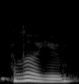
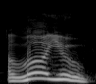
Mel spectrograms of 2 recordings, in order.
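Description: First: It is said quietly. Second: It is said loudly.

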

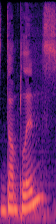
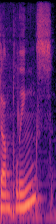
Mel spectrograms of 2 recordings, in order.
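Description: First: The ending is a clipped 'in' sound. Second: The ending is a full 'ing' sound. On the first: The speaker calls it right. "With an N apostrophe" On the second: The speaker calls it wrong. "it's not dumplings"

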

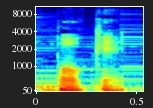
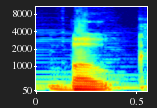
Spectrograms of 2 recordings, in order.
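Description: First: It ends with ke as in kettle. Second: It is one syllable rhyming with poke. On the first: The speaker calls it right. "put the bo and the ke together to make bokeh" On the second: The speaker calls it wrong. "It's not boke that rhymes with poke"

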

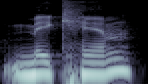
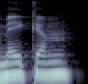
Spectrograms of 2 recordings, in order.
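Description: First: The h in him is clearly pronounced. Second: The h in him is dropped entirely.

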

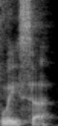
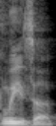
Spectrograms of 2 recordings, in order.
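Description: First: The middle consonant is a hissing S sound. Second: The middle consonant is a buzzing Z sound. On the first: This matches how the name is spelled. The speaker calls it right. "it's Lisa because it's with an S" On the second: This is how it is said in the film. The speaker calls it wrong. "I think James Stewart says Lisa"

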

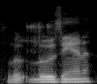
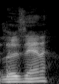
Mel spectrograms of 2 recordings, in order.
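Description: First: It is said in a plain, neutral accent. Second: It is said with a Southern twang. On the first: "Did I say that right?" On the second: "A little more twang on there"

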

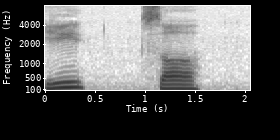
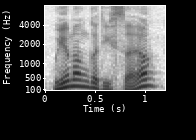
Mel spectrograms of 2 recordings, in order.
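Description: First: The phrase is said at a slow pace. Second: The phrase is said at a fast pace. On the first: "A little slower" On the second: "So a little faster"

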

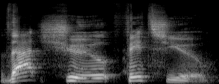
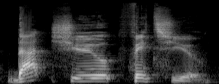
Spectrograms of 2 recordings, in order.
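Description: The two takes are said the same way.

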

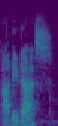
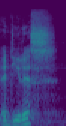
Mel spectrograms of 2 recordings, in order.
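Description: First: It is pronounced the European way. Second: It is pronounced the American way. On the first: This is how people elsewhere say the brand. "the rest of the world says Adidas" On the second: This is how people locally say the brand. "we say Adidas"

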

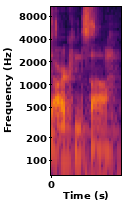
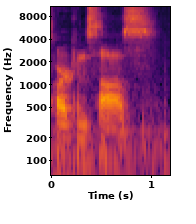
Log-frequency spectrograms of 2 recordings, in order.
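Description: First: The final s sound is silent. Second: The final s sound is pronounced. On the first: The speaker calls it right. "in three syllables with the final S is silent" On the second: The speaker calls it wrong. "So you can't pronounce Arkansas's"

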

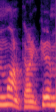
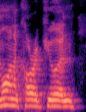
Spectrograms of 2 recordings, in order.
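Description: First: The phrase is spoken quickly, running the words together. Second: The phrase is spoken at an ordinary, unhurried pace.

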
